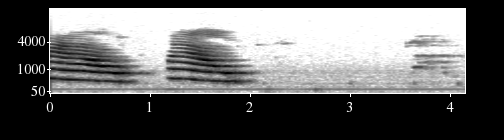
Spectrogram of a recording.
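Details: ['Rosetta, a pet cat upset by a flea and tick pipette treatment, gives two loud harmonic meows about a second each, falling in pitch at the end, then a faint short cry after a pause.']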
